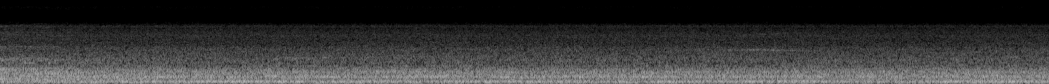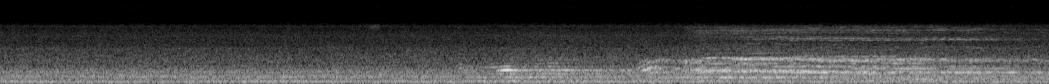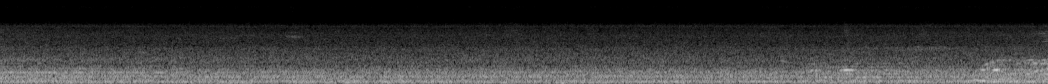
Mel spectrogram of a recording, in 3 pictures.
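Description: Steady rumbling ambience of a large outdoor prayer crowd during a silent stretch of the prayer, with a voice rising briefly over it about halfway through.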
